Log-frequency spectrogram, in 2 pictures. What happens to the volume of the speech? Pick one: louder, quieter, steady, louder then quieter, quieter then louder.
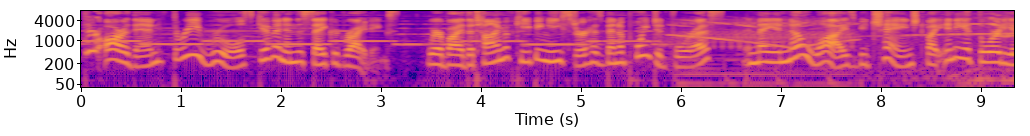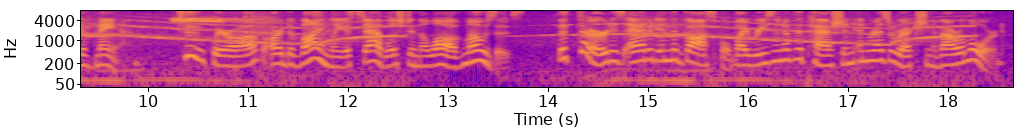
steady.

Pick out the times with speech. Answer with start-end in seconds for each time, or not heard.
0.0-18.6.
